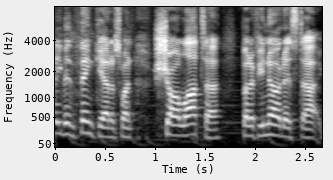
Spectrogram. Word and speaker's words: Charlotte: characters whose name is spelled charlotte but it's pronounced charlata i got sharlata on the brain okay sure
